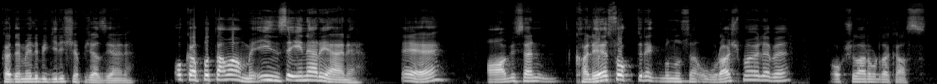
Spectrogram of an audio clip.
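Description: A man giving casual gameplay commentary, excitable, swearing at his soldiers and barking orders. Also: medium pitch, no room sound. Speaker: gaming YouTuber.

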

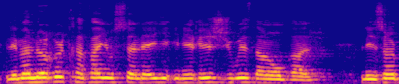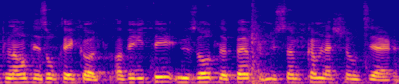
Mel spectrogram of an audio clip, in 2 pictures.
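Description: A man's voice: on the high side, little pitch movement, moderate pace, darkish tone, close to an everyday voice. A man reading the part of a bitter, wry peasant who speaks in proverbs, on a noisy recording with clicks. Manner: bitter, sententious.

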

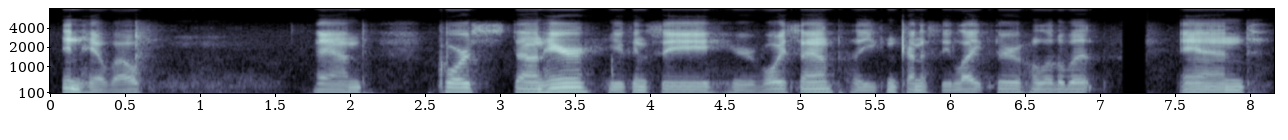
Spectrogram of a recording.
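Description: A man's voice: fairly low pitch, clear, resonant tone, lo-fi sound. A man giving a casual, hands-on product demonstration as a reviewer. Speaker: gas mask reviewer.

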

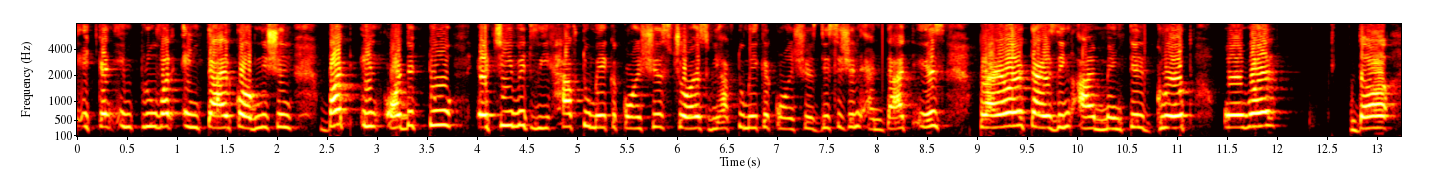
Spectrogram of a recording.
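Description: A woman's voice: very high voice, fairly even intonation, measured pace, a little mellow. A young woman from India giving an earnest, emphatic spiritual motivational talk, preachy and repeating phrases to drive points home. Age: young adult. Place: small indoor room, seated at a desk.

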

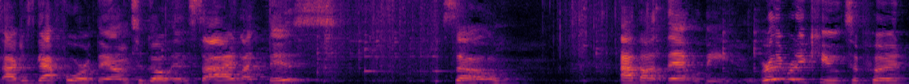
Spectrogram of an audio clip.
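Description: A woman's voice: mid-range voice, fairly bright tone. A young woman filming herself on a phone in her bathroom, chatting casually as she shows items and their prices. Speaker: home decor vlogger. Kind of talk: casual haul and home tour. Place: small home bathroom, indoors. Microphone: phone camera at arm's length. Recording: echoey bathroom.

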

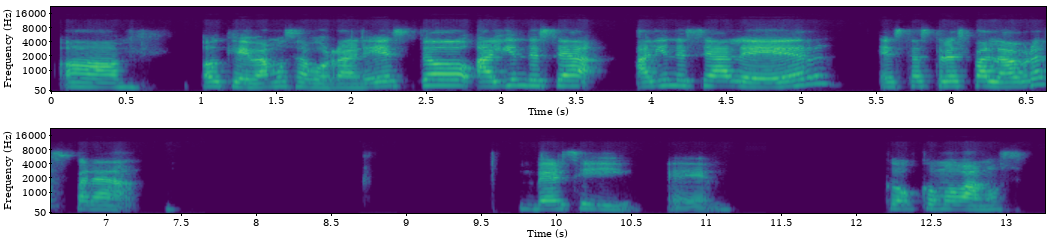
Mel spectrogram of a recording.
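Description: A woman teaching Hebrew reading in a live class, slowly drawing out sounds to demonstrate them with patience. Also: medium pitch, fairly bright tone. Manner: patient, drawn-out demonstrative pronunciation. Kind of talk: slow online reading lesson. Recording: dull lo-fi audio.

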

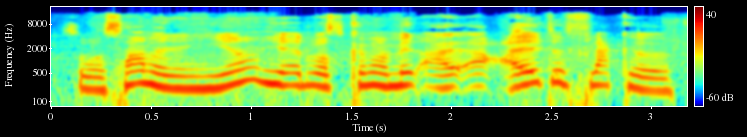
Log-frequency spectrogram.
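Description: A woman's voice: on the high side, brisk, dark tone, no room sound. A woman giving casual gameplay commentary, reading options aloud and adding wry asides. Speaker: let's player.

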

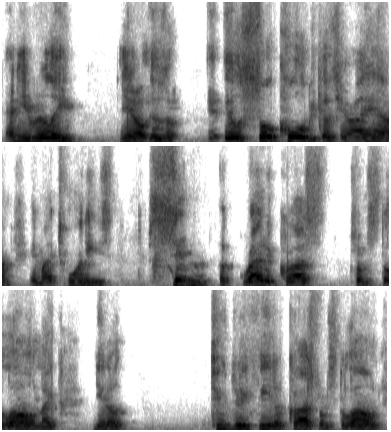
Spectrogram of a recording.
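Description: A man being interviewed on a podcast, telling a lively anecdote in casual speech, often restarting his phrases. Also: fairly high pitch, normal speed, low-quality recording. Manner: animated anecdote teller with frequent restarts, acting out quoted people. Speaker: guest.

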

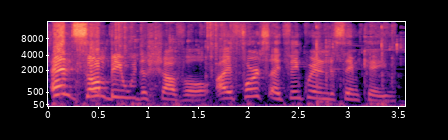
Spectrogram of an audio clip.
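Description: A woman playing a video game with friends on stream, teasing and shouting when excited. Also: a little high, moderate pace, crowd noise. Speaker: gaming guest. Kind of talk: casual gaming chat.

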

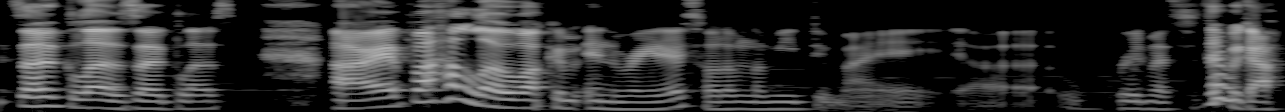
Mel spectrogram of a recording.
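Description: A woman's voice: deep voice, lively intonation, normal speed, a bit bright. A woman hosting a casual livestream as a VTuber, chatting with viewers in a playful, giggly, mock-scolding and casually sweary way. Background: music.

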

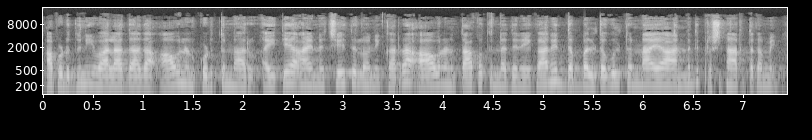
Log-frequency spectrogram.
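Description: Woman reading a devotional biography, flat-toned. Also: medium pitch, a little hiss or hum. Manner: steady, measured reading with self-corrections. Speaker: narrator reading a saint's biography.

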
